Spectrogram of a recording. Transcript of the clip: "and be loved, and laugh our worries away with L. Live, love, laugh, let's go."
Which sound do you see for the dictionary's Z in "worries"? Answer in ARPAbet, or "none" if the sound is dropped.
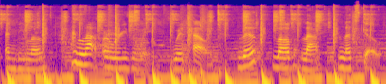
Z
